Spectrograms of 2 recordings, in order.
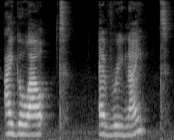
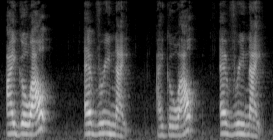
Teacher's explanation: your tongue is at the top of your mouth you're about to make the T sound but no air goes through so it's just stopped at the top of your mouth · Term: cut off the T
